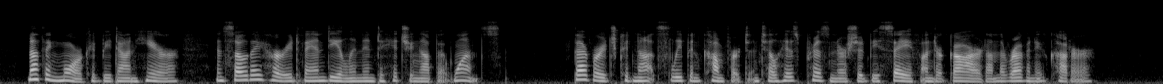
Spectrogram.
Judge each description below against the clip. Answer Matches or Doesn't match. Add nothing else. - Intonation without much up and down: Doesn't match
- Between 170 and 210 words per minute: Matches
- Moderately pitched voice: Matches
